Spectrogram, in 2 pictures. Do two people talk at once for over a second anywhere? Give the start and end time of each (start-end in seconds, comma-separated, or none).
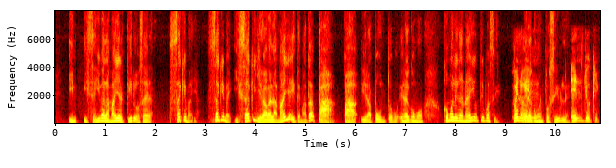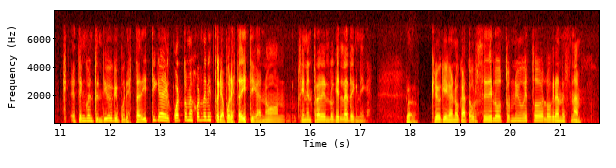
none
